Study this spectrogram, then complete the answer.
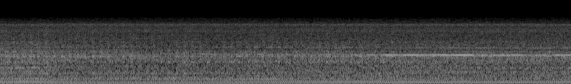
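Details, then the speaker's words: Subaru 2.5TS non-turbo wagon, junkyard replacement engine just swapped in, idling to bleed the cooling system: smooth, even low hum with no knocking or ticking; quieter than the old motor, no fluid leaks. "I think it sounds a lot quieter than the old motor don't seem it to be happy it's not pissing fluids everywhere it's not knocking"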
